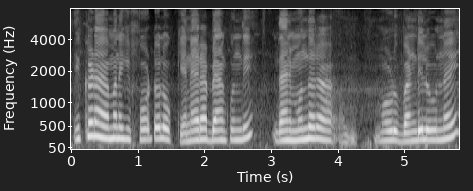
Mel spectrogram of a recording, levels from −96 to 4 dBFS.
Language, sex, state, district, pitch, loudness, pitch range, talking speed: Telugu, male, Telangana, Nalgonda, 215 Hz, -14 LUFS, 205-240 Hz, 115 wpm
